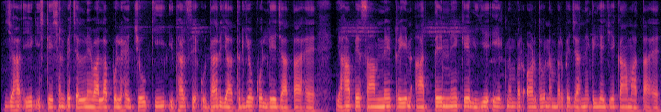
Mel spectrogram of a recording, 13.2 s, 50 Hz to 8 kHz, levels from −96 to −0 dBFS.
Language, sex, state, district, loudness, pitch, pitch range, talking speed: Hindi, male, Uttar Pradesh, Hamirpur, -29 LUFS, 100 Hz, 95-105 Hz, 170 wpm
